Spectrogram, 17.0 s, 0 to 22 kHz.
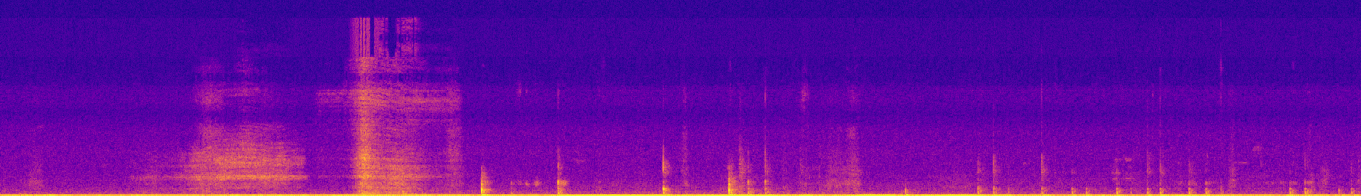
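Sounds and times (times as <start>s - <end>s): low electrical hum: 0.0s - 17.0s
scratchy writing on a desk: 12.1s - 17.0s.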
